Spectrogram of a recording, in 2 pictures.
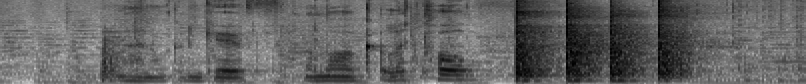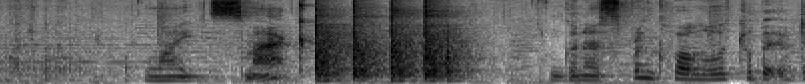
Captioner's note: bang bang bang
